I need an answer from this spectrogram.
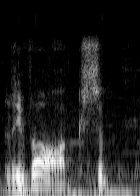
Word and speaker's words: revoke: Here that the O has got O sound. Revoke. There are two syllables, accent falls on second syllable.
